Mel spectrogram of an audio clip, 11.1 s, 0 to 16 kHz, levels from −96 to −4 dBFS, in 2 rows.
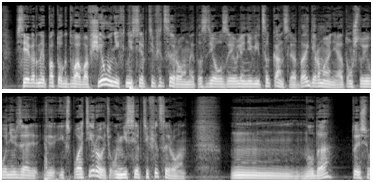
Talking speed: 135 wpm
